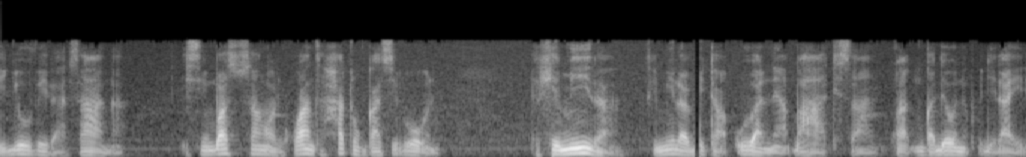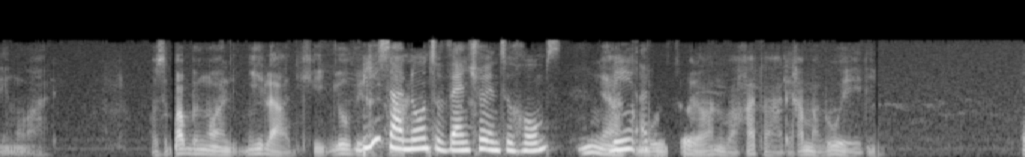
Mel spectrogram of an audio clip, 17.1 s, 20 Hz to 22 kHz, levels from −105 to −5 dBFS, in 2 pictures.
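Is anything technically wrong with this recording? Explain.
Yes, there are two kinds of fault in this speech clip, heard over a wideband Bluetooth headset link whose mSBC coding adds only a light grain.

Unconcealed Bluetooth headset packet loss occurs at 4.59 s, 5.78–5.83 s, 9.97–10.00 s, 11.13–11.16 s and 15.84–15.86 s. Gaps of 7.5, 45, 30 and 22.5 ms fit whole 7.5 ms headset frames going missing with nothing filled in. Each sounds like a hard, abrupt dropout. On a waveform it is a flat-line notch with sharp edges. On a spectrogram it is a full-band vertical blank stripe.

Speech suppressed in double talk appears at 11.92–12.59 s, 13.31–13.57 s and 14.01–14.29 s. The voice sinks by up to about 30 dB in the first stretch and about 15 dB in the others, so it sounds ducked and choppy. The likely cause is an echo canceller that turned everything down while both sides spoke at once. The waveform shows shrunken envelope patches lasting a few hundred milliseconds. 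The spectrogram shows the harmonics fading, with the upper bands thinning.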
